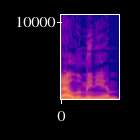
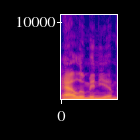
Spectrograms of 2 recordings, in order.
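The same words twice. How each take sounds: First: The word is said with American pronunciation. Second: The word is said with British pronunciation. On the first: "not aluminium" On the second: "a British person like Carney would call it aluminium"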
